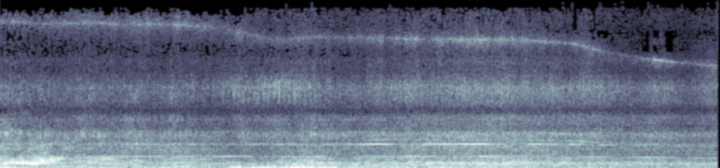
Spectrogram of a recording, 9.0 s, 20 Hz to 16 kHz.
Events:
[0.00, 8.97] helicopter

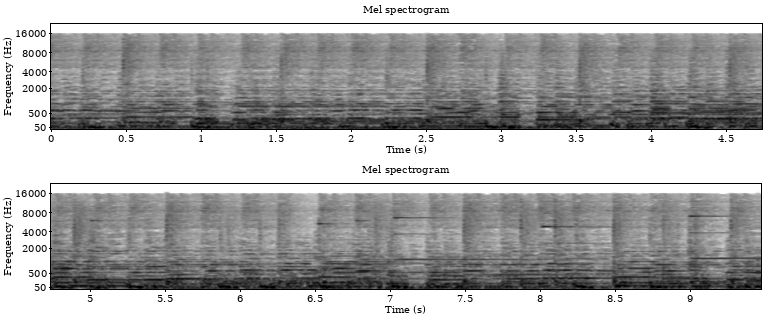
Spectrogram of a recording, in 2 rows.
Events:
[0.01, 9.45] music

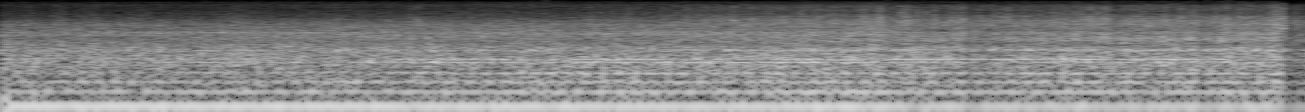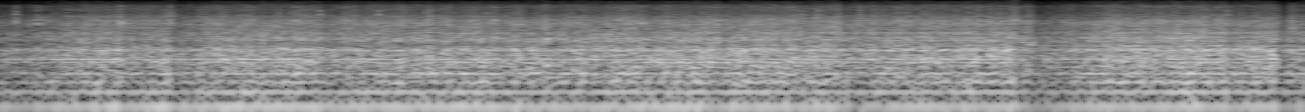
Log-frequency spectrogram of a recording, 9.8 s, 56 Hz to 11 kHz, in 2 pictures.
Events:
[0.00, 9.75] medium engine (mid frequency)

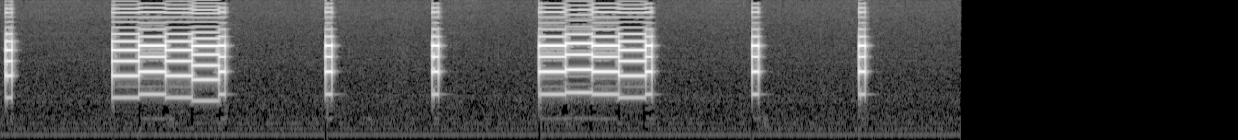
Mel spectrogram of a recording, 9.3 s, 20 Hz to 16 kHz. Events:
[0.00, 0.08] ringtone
[0.00, 7.16] background noise
[0.79, 1.68] ringtone
[2.39, 2.51] ringtone
[3.20, 3.32] ringtone
[3.98, 4.91] ringtone
[5.60, 5.72] ringtone
[6.38, 6.51] ringtone

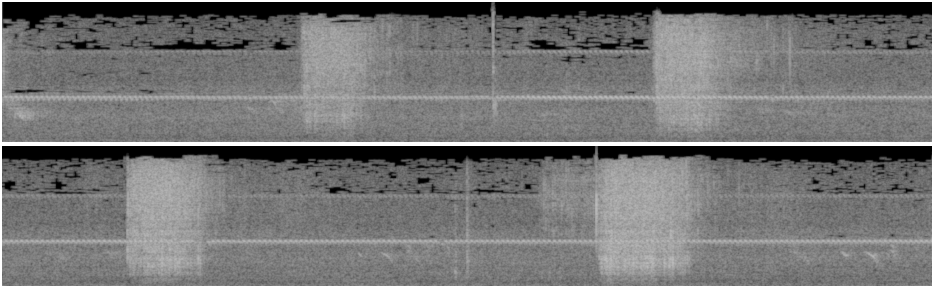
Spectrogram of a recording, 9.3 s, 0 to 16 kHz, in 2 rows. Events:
[0.00, 9.30] cricket
[0.00, 9.30] mechanisms
[0.05, 0.19] bird call
[1.20, 1.43] bird call
[1.47, 1.90] spray
[2.42, 2.54] generic impact sounds
[3.27, 3.65] spray
[5.26, 5.68] spray
[6.44, 6.77] bird call
[6.93, 7.03] generic impact sounds
[7.62, 8.11] spray
[8.62, 9.16] bird call

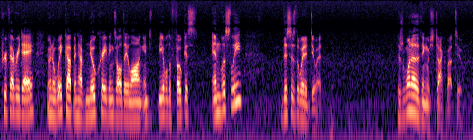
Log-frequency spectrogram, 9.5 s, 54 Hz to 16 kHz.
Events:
[0.00, 0.66] man speaking
[0.00, 9.45] wind
[0.69, 0.90] breathing
[0.93, 3.04] man speaking
[3.17, 3.94] man speaking
[4.18, 4.83] man speaking
[4.92, 5.28] breathing
[5.64, 6.41] man speaking
[7.94, 9.30] man speaking

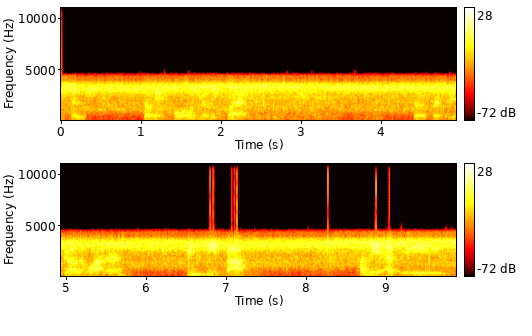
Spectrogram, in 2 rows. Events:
[0.00, 9.85] sink (filling or washing)
[0.00, 9.85] water tap
[0.07, 0.27] female speech
[0.99, 2.31] female speech
[4.39, 5.71] female speech
[6.49, 7.21] female speech
[8.65, 9.71] female speech
[9.50, 9.57] tick

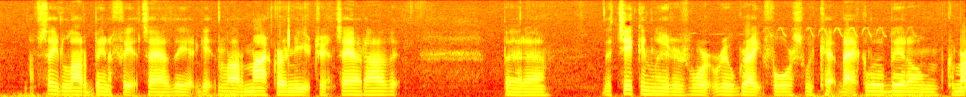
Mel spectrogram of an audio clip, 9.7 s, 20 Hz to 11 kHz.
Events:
[0.01, 4.07] wind
[0.17, 4.01] male speech
[5.04, 5.54] male speech
[5.99, 9.65] male speech
[5.99, 9.65] wind
[6.53, 9.14] tweet

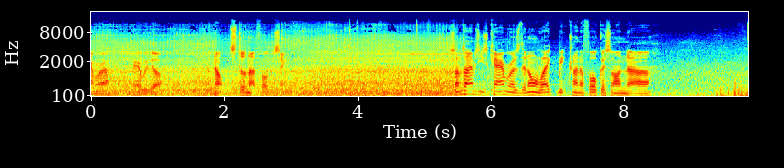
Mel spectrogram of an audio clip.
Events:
[0.00, 0.34] man speaking
[0.00, 9.85] aircraft
[0.55, 1.08] man speaking
[1.84, 2.98] man speaking
[5.36, 8.38] man speaking

